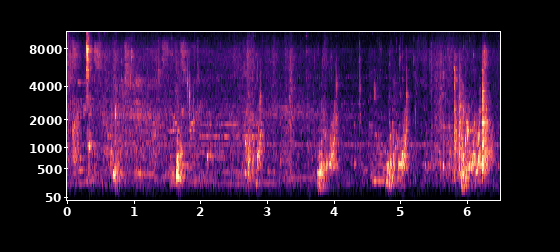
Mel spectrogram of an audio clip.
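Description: A man gulping water from a glass, swallowing about once a second, with faint voices in the background.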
